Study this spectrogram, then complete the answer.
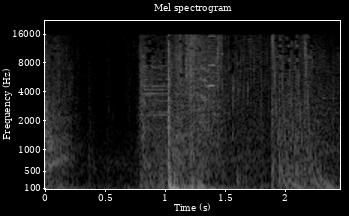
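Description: A game's electric weapon crackles and zaps loudly.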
